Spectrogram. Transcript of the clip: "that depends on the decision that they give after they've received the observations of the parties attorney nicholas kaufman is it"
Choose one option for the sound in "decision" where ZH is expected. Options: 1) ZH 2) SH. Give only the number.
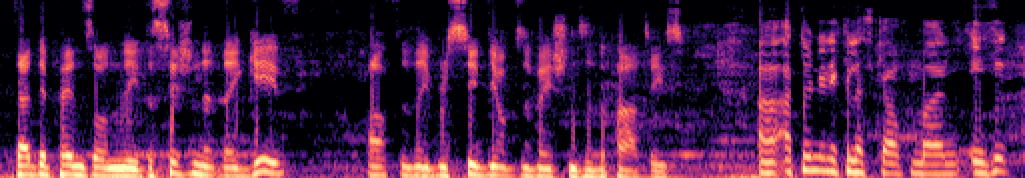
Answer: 1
